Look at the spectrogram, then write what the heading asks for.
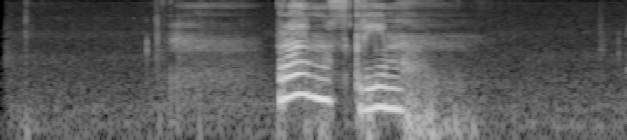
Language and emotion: Russian, sad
